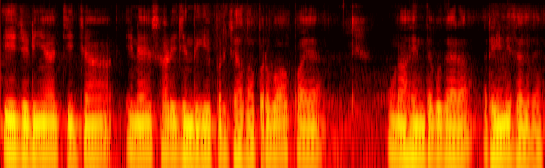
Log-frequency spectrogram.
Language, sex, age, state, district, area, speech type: Dogri, male, 18-30, Jammu and Kashmir, Samba, rural, spontaneous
